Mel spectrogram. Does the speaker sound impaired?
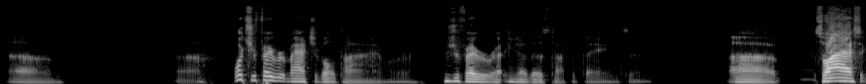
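No.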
